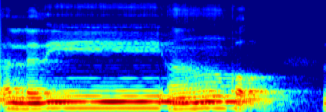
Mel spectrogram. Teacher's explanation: ذی یا مدہ اور اس کے بعد حمزہ آنے کی وجہ سے مد منفصل ، الذی انقض، ذال کو لمبا کریں گے، 4 حرکات، انقض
